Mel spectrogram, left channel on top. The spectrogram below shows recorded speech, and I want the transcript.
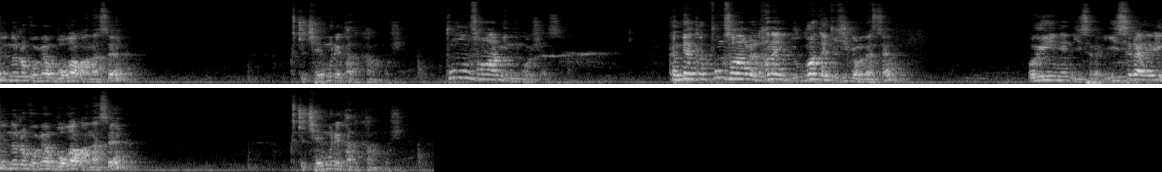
보면 뭐가 많았어요? 그쵸, 재물이 가득한 곳이, 풍성함이 있는 곳이었어요. 근데 그 풍성함을 하나님 누구한테 주시기 원했어요? 의인은 이스라엘이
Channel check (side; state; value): right; drops out; at 4.4 s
